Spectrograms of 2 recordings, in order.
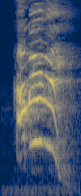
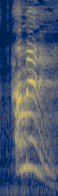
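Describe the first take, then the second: First: Outraged shout. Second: Said in the usual way. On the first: Real, not acted. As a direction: yell it in sheer disbelief at the count. Outraged at how many videos.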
